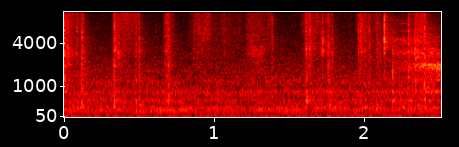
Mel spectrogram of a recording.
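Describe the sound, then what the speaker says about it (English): Overhand shuffling of a deck of thick Oracle cardstock cards, a rapid series of papery slaps and swishes in quick bursts, close and clear with no talking. "Overhand shuffles feels great."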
